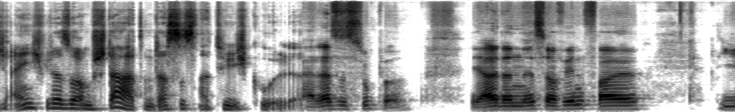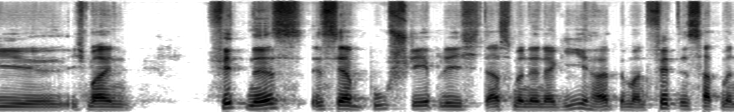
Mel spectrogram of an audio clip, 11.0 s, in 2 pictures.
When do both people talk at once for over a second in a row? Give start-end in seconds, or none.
none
